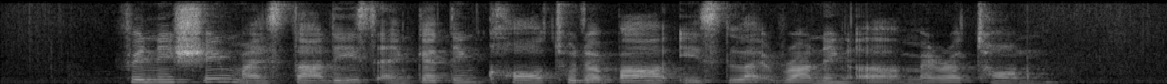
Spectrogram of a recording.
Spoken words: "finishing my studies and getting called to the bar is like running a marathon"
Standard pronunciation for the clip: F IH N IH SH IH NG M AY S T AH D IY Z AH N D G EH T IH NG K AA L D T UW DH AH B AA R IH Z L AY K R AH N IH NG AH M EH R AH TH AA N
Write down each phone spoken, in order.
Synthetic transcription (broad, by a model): F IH N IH SH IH NG M AY S T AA D IY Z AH N G EH T IH NG K AA L T UW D AH B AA L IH S L AY K R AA N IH NG AH M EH R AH T AA N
